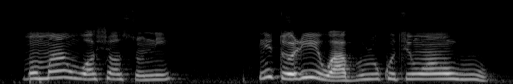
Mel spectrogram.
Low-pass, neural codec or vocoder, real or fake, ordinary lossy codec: 14.4 kHz; none; real; Opus, 64 kbps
